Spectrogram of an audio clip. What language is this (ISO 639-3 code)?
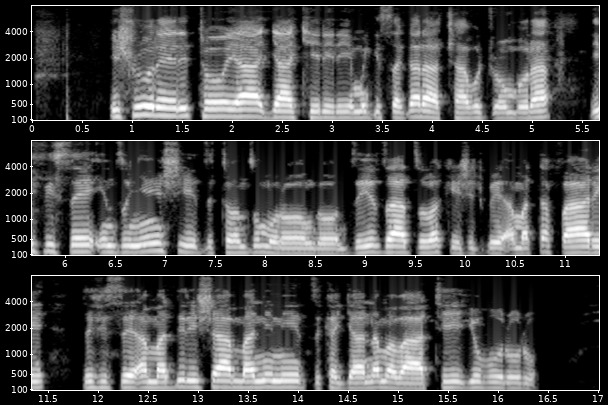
run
